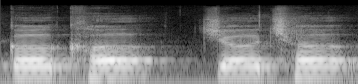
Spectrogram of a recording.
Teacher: वर्णों के उच्चारण में स्वर तंत्रियों में कंपन नहीं होती है उन्हें अघोष कहते हैं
